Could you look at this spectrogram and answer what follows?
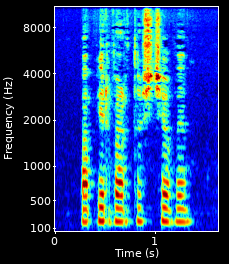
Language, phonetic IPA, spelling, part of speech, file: Polish, [ˈpapʲjɛr ˌvartɔɕˈt͡ɕɔvɨ], papier wartościowy, noun, LL-Q809 (pol)-papier wartościowy.wav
